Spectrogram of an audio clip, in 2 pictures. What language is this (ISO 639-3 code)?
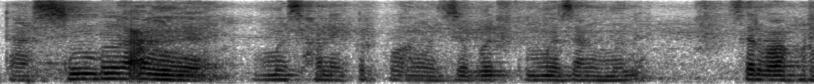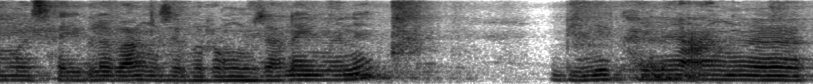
brx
